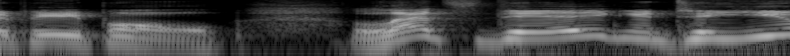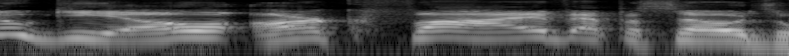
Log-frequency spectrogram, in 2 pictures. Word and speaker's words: Arc-V: And yes, I discovered by watching this that it's pronounced Ark 5 and not ArkV.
